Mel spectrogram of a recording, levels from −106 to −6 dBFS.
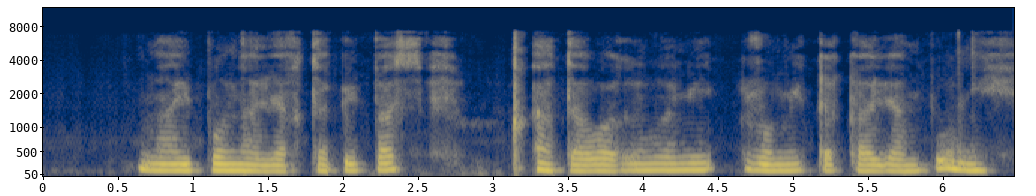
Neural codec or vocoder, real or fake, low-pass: codec, 16 kHz, 4 kbps, FreqCodec, smaller model; fake; 7.2 kHz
